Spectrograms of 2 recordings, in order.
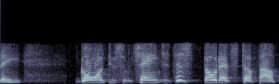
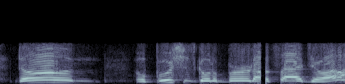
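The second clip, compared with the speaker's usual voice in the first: put-on divine, godlike voice. Retelling God telling Don to play a track, in God voice. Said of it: "I love when I do God's voice".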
